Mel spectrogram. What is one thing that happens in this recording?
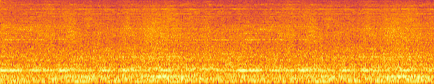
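Steady, triumphant game music plays.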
